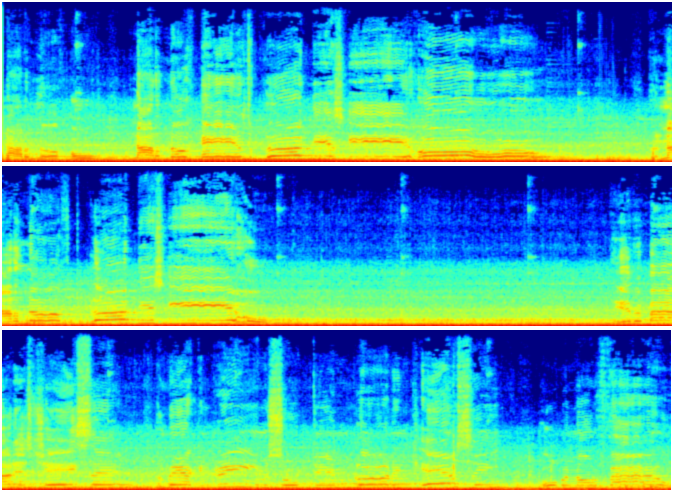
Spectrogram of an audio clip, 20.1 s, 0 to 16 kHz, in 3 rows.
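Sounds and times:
motorcycle engine rumble: 0.0 - 20.0
road noise: 0.0 - 20.0
song with singing voice: 0.0 - 20.0.

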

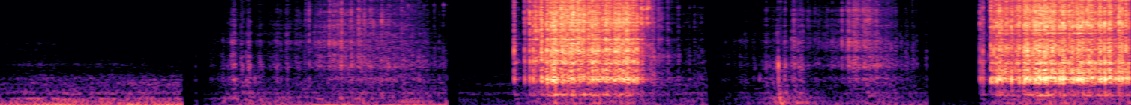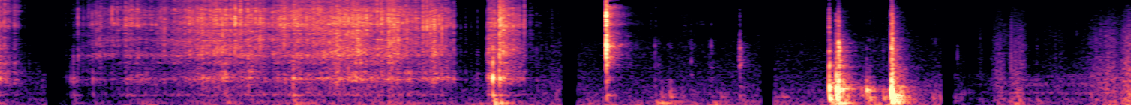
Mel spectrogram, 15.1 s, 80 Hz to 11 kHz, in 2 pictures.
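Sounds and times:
wax beads rattling into metal pot: 1.8 - 4.5, 5.1 - 11.1.

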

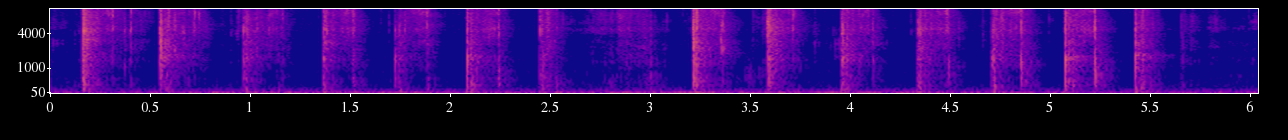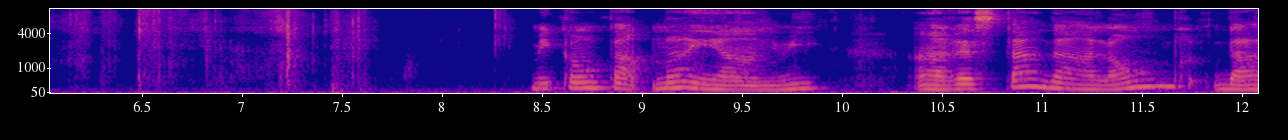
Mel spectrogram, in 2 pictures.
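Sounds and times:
cards shuffled by hand: 0.0 - 7.7.

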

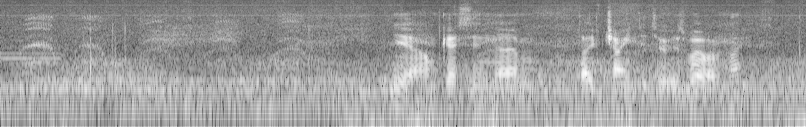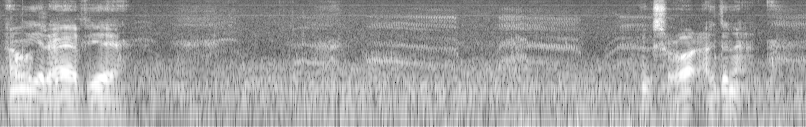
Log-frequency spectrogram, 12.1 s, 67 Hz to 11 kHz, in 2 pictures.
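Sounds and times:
birds calling: 0.0 - 12.0
steady low rumble: 0.0 - 12.0.

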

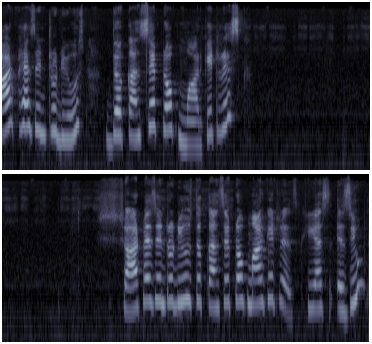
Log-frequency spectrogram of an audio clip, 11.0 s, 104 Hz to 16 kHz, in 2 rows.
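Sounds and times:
stylus scratching on tablet: 3.1 - 9.7.

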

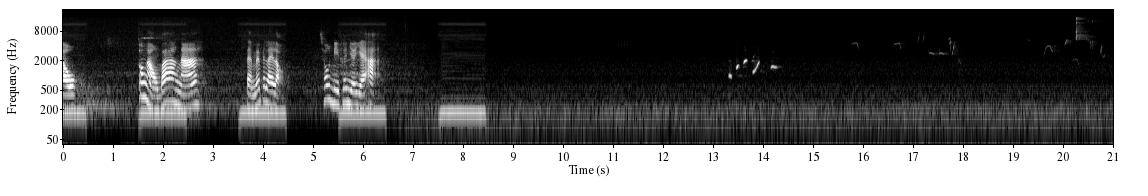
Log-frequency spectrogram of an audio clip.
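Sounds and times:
birds chirping: 0.0 - 7.1, 16.6 - 18.0, 19.2 - 21.0
faint room hum: 0.0 - 21.0.

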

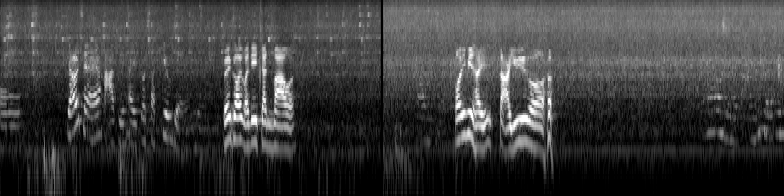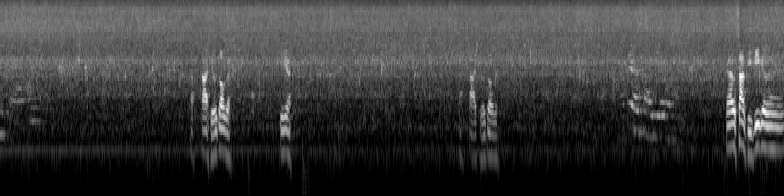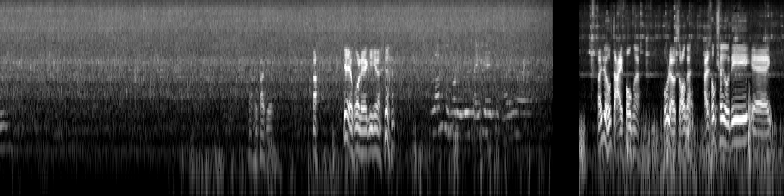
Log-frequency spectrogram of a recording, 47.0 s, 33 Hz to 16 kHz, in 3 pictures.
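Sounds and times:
fountain water splashing: 0.0 - 42.4.

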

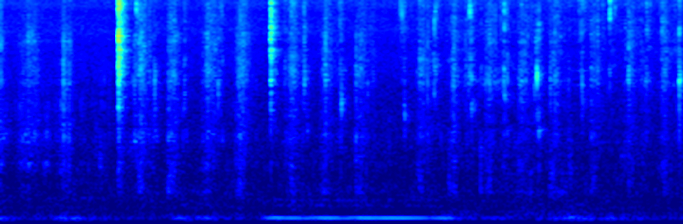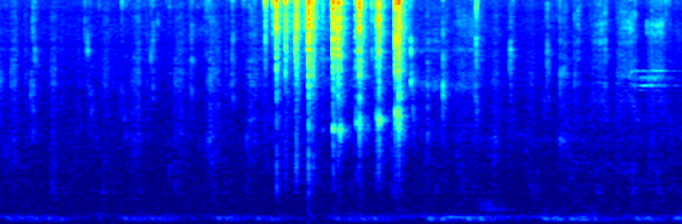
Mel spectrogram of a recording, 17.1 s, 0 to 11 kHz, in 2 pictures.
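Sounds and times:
mouth-close chewing: 0.2 - 17.0
crisp shell crunching: 11.8 - 13.7.

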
